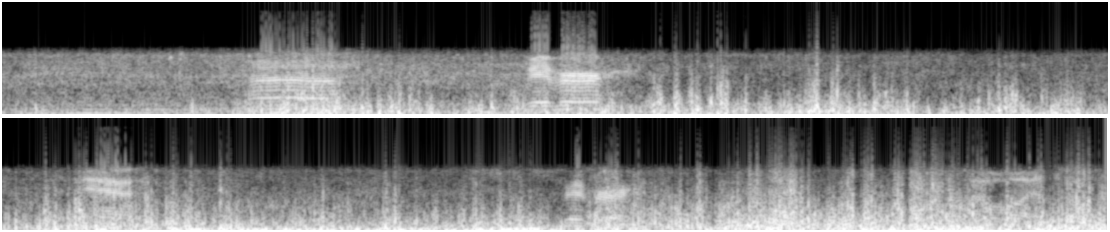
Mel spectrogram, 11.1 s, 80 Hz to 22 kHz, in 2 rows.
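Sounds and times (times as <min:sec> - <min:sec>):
road traffic rumble: 0:00.0 - 0:11.0
wind buffeting microphone: 0:00.0 - 0:11.0.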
